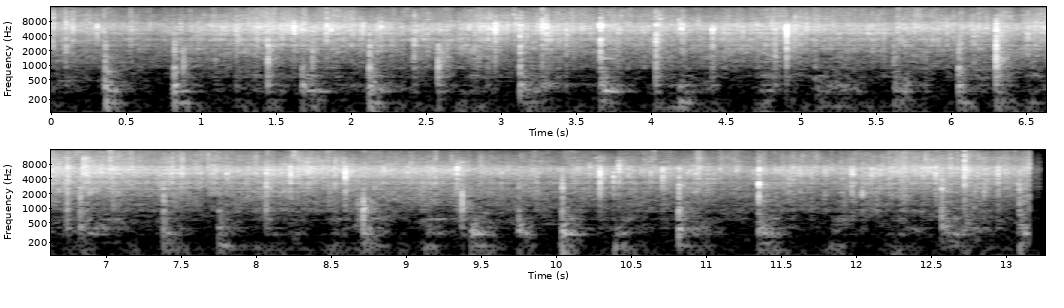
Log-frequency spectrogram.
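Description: Ingredients for a green peas masala frying in a pan until golden brown, a steady close sizzle broken by frequent crackles and the scrape of stirring throughout, with no voices.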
